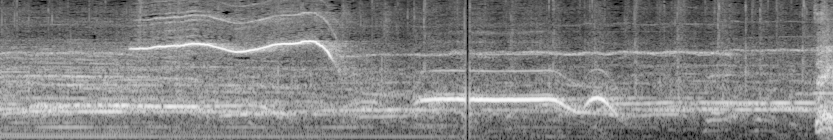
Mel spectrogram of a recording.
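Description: A heavy metal band on stage letting a song ring out: a held chord dies away while an electric guitar plays high, wavering notes with bends, over a cheering crowd.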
